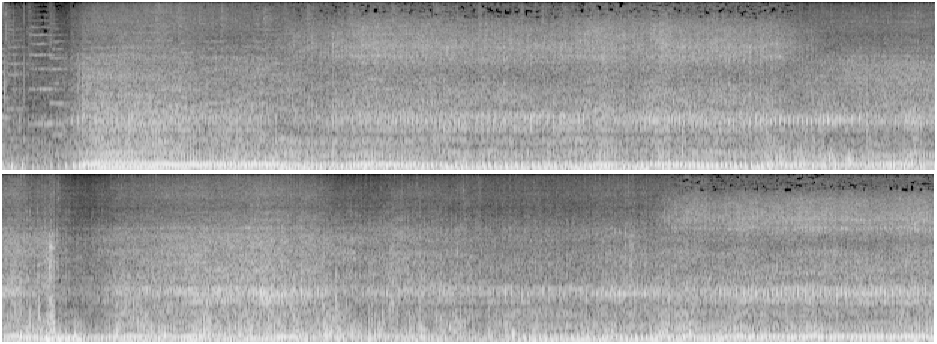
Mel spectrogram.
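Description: A motorcycle engine rumbles steadily while riding over a dirt track.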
